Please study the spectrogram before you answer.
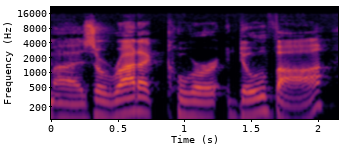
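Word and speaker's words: Zoraida Córdova: keep going here and this one is from zarada Cordova is how you say the name and author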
